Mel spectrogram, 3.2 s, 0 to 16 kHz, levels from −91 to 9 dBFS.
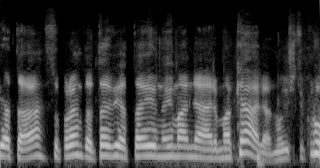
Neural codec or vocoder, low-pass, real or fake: none; 14.4 kHz; real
